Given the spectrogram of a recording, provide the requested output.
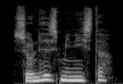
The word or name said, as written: sundhedsminister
